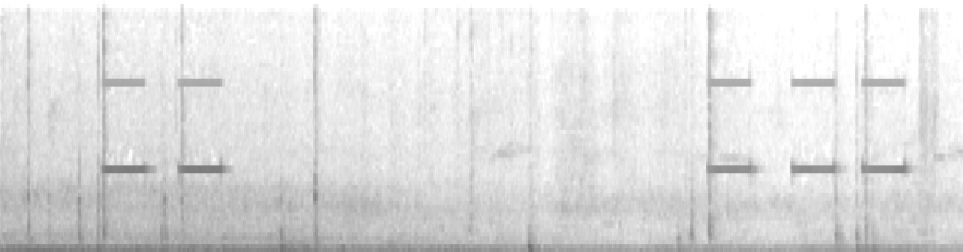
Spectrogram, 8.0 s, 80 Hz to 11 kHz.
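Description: Honda PCX 160 smart-key system's buzzer giving short high beeps: two about a second in, then three more in quick succession near the end. They are confirmation beeps as the handlebar lock is set and the anti-theft alarm arms. A low rumble underneath fades away over the first few seconds.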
